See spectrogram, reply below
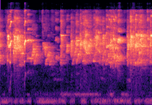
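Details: Albino red-eyed lovebirds giving continuous harsh, high, raspy chattering calls, with low rustling noise underneath throughout.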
